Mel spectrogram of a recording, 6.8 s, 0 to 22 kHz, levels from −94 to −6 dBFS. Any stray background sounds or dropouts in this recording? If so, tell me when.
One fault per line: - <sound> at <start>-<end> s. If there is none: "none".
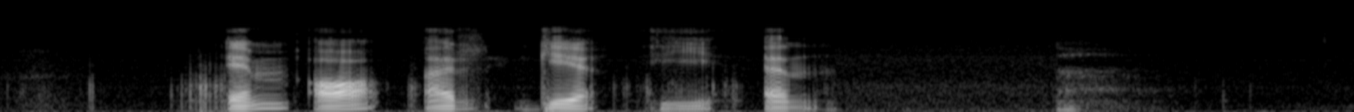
none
